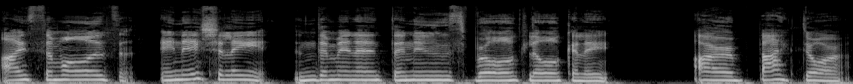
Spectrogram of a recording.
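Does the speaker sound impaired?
Yes: motor neurone disease; diagnosed by elimination at hospital in Limerick, began with fatigue and struggling with physical tasks.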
